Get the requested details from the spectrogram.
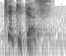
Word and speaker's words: Tychicus: And his name is Tychicus. Yeah, I know there are many spellings and many ways of pronouncing it, but hey, Google says it's Tychicus.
